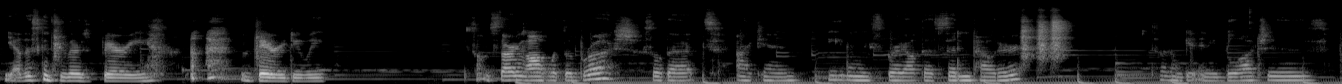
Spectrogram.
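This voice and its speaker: A woman vlogger chatting casually to viewers through a makeup review, her speech slightly affected by wearing a retainer. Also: medium pitch. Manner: chatty, addresses viewers directly. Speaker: beauty vlogger. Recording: soft music behind the voice. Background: background music.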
